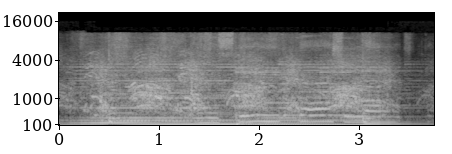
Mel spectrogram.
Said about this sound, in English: Sam eyes the baying crowd around her and sees Shelby energetically shouting Austin's name out.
